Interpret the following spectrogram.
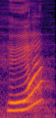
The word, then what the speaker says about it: höher: Here an irregular one, hoch, höher, am höchsten. Okay, here for the comparative we just have an H without a C here, so we don't pronounce the H, we don't hear it when we say it.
